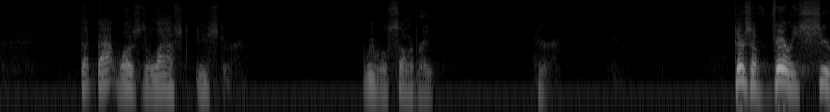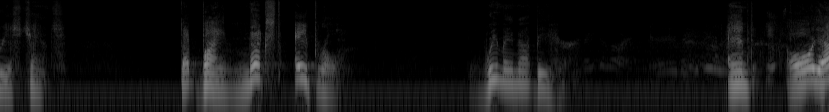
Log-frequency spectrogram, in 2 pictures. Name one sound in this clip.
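An elderly man speaks with animation through a microphone, pausing between phrases.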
